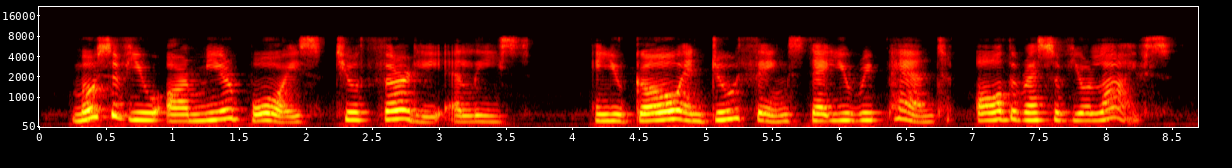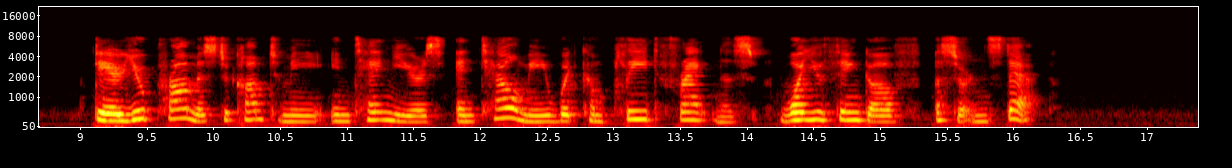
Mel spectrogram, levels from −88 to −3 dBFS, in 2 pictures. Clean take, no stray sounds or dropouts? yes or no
yes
